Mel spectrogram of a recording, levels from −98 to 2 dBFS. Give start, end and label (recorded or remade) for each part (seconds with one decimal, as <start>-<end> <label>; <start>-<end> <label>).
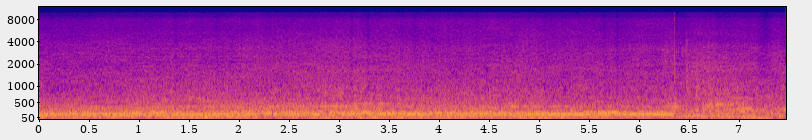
0.0-7.5 remade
